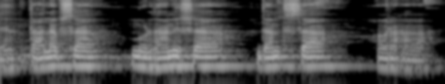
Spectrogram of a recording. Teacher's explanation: जिन व्यंजनों का उच्चारण एक प्रकार की रगड़ से उत्पन्न गर्म वायु से होता है उन्हें ऊष्म व्यंजन कहते हैं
